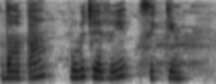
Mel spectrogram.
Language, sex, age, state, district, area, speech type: Telugu, female, 18-30, Andhra Pradesh, Krishna, rural, spontaneous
